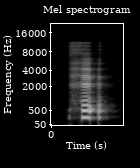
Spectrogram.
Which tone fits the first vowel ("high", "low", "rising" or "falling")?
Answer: high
